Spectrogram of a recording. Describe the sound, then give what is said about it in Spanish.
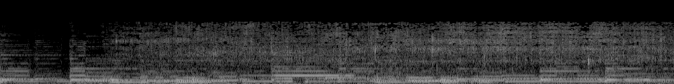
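Chicken sizzles as it fries in a little oil in a hot pan, giving a loud, steady, crackling hiss throughout. “Y finalmente voy a llevar el pollito, que ahorita se ve así, directamente al sartén.”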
